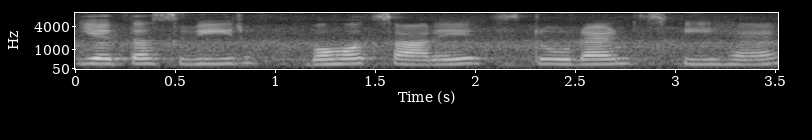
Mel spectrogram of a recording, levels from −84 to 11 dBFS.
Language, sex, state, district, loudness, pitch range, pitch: Hindi, female, Haryana, Rohtak, -19 LUFS, 210-230 Hz, 220 Hz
